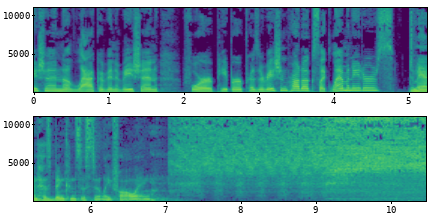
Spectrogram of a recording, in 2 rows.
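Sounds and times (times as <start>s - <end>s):
speech: 0.0s - 7.3s
helium machine inflating balloons in office supply store in Brooklyn: 7.0s - 10.4s.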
